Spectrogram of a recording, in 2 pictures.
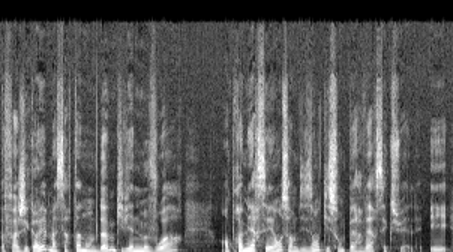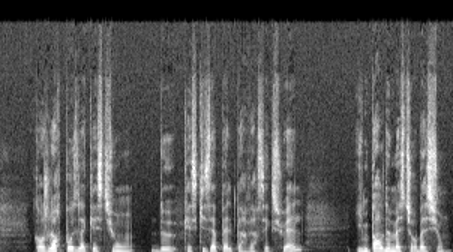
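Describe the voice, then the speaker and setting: A woman who is a sex therapist, a guest on a radio talk show, speaking in a measured, thoughtful way with some hesitation. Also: fairly low pitch, mellow. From France.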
